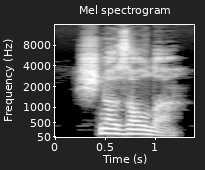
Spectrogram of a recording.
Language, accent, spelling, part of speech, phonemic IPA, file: English, Australia, schnozzola, noun, /ʃnɒzˈoʊlə/, En-au-schnozzola.ogg
- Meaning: The nose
